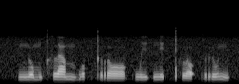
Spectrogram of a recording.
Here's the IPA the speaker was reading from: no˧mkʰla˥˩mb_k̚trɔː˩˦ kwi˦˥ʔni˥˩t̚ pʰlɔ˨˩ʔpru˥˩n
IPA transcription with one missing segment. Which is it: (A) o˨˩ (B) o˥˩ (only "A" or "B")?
B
